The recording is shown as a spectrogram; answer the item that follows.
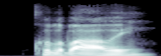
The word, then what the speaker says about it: Koulibaly: Koulibaly. I'm pretty sure it's Koulibaly. It's the French pronunciation, but I'm going to double check that.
